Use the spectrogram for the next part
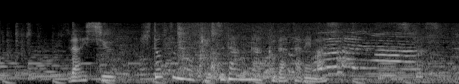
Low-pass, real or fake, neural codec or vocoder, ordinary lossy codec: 7.2 kHz; real; none; none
